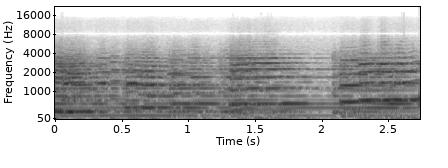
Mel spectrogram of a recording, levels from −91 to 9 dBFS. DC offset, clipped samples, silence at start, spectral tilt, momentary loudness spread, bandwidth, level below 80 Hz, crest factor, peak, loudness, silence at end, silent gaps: under 0.1%; under 0.1%; 0 s; -5.5 dB/octave; 7 LU; 12.5 kHz; -40 dBFS; 12 dB; -4 dBFS; -16 LUFS; 0 s; none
